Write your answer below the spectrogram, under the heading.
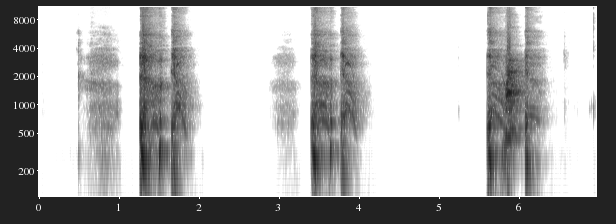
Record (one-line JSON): {"three_cough_length": "7.0 s", "three_cough_amplitude": 32767, "three_cough_signal_mean_std_ratio": 0.32, "survey_phase": "beta (2021-08-13 to 2022-03-07)", "age": "45-64", "gender": "Female", "wearing_mask": "No", "symptom_none": true, "smoker_status": "Ex-smoker", "respiratory_condition_asthma": false, "respiratory_condition_other": false, "recruitment_source": "REACT", "submission_delay": "0 days", "covid_test_result": "Negative", "covid_test_method": "RT-qPCR", "influenza_a_test_result": "Negative", "influenza_b_test_result": "Negative"}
